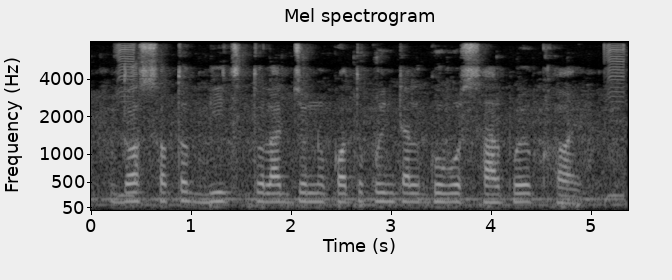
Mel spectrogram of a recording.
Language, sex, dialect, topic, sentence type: Bengali, male, Standard Colloquial, agriculture, question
